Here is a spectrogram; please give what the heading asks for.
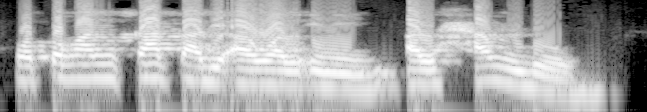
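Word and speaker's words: الحمد: Alhamdu harusnya dia dibaca tipis. Alhamdu. Alhamdu bermakna segala puji. Kalau seorang itu membacanya ditebalkan pakai huruf H besar.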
